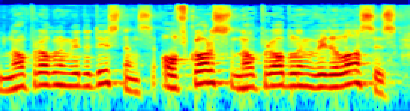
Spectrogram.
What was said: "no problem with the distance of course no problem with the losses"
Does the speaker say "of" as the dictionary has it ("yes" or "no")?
no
